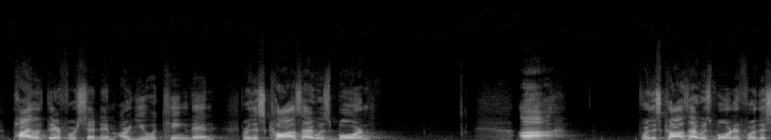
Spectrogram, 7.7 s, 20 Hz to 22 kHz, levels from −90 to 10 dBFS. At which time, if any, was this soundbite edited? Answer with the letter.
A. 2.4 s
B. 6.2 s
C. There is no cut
A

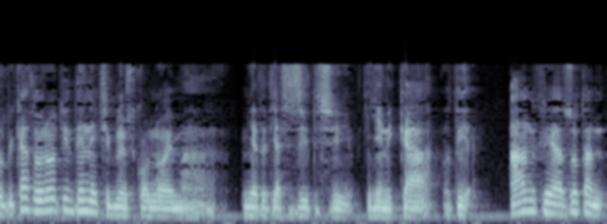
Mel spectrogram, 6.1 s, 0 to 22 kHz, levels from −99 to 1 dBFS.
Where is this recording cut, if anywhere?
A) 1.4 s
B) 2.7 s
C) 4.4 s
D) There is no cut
C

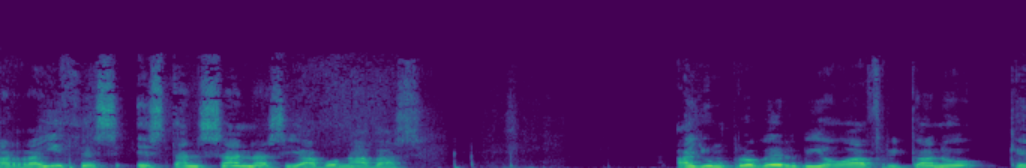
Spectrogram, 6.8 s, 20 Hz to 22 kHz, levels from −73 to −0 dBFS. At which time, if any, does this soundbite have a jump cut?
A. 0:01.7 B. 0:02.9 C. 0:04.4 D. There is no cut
C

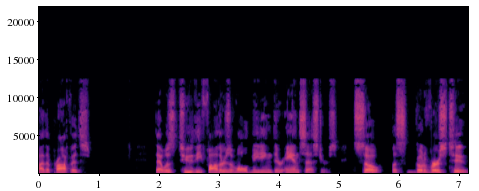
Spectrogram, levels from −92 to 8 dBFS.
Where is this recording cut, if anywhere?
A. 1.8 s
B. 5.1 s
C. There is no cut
B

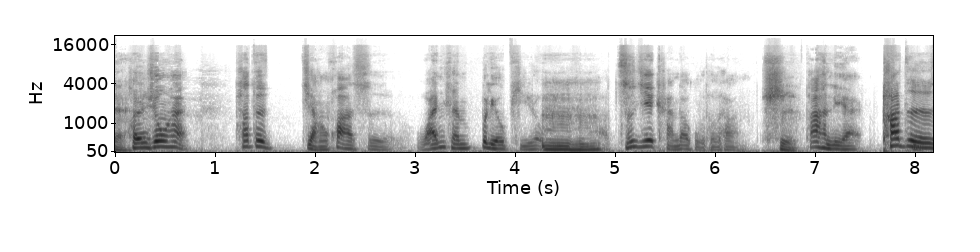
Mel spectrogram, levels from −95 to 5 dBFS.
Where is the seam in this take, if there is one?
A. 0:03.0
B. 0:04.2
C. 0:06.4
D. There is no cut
D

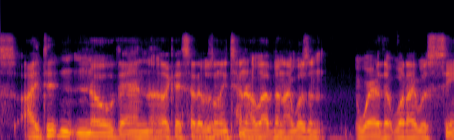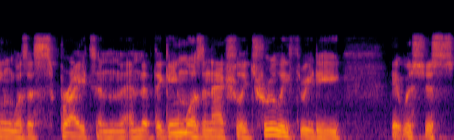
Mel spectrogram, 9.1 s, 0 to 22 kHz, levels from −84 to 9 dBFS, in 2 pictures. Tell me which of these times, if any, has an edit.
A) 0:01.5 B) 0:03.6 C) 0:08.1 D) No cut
B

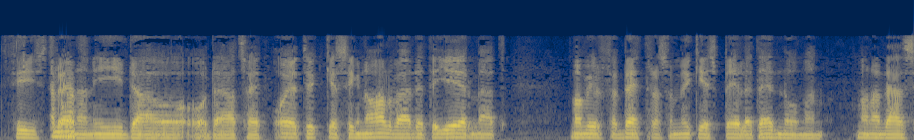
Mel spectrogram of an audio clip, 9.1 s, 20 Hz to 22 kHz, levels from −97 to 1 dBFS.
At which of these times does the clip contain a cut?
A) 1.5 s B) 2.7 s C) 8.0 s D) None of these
B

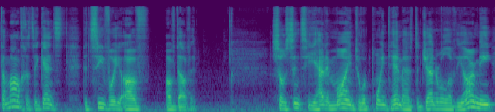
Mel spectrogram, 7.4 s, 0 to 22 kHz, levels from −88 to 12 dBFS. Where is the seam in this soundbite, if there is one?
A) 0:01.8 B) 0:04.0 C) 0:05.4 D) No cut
B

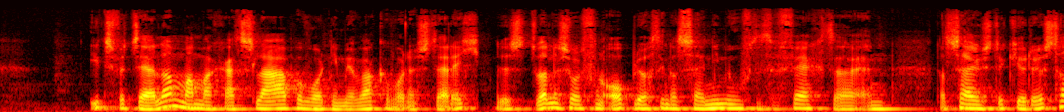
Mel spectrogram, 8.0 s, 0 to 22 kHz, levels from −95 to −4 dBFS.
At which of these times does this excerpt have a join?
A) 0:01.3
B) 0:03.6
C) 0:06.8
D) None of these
B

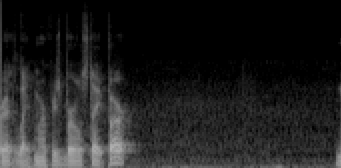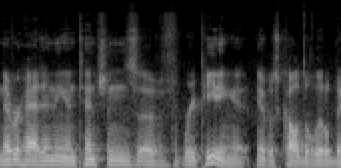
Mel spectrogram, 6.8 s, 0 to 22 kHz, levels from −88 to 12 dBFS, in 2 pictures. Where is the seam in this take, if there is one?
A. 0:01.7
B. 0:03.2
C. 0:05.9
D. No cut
C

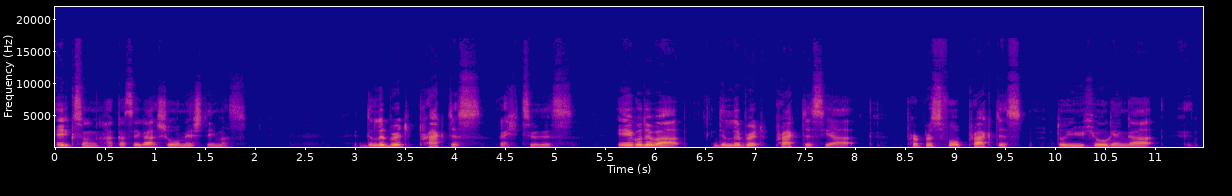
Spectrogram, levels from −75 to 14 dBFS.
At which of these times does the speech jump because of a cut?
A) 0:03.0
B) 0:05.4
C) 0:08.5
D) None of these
B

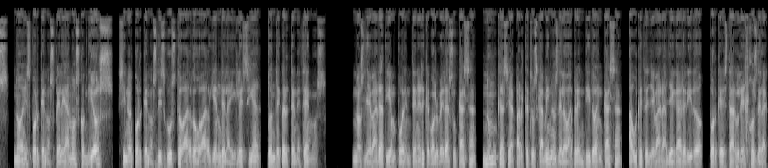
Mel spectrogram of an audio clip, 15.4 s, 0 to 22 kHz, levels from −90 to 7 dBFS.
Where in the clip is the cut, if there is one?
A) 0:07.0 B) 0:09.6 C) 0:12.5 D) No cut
B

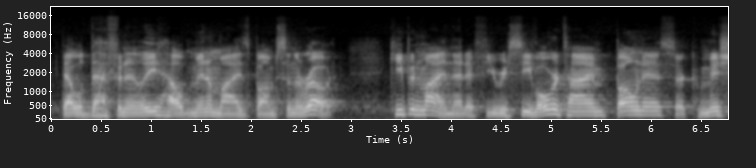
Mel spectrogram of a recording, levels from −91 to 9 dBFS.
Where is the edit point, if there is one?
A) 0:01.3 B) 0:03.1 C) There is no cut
C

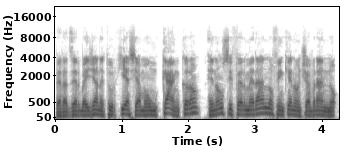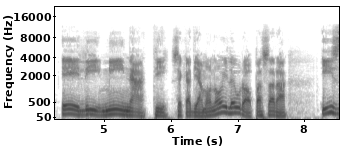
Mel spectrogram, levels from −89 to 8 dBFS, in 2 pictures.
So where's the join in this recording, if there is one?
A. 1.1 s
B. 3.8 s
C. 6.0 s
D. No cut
C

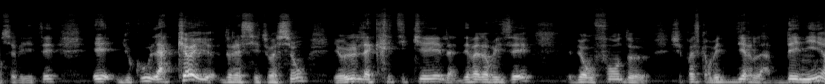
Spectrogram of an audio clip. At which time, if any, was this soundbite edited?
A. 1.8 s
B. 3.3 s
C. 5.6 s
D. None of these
D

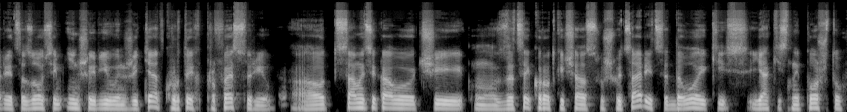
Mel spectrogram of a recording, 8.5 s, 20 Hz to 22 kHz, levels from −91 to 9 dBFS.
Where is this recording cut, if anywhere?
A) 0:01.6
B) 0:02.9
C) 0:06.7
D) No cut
A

